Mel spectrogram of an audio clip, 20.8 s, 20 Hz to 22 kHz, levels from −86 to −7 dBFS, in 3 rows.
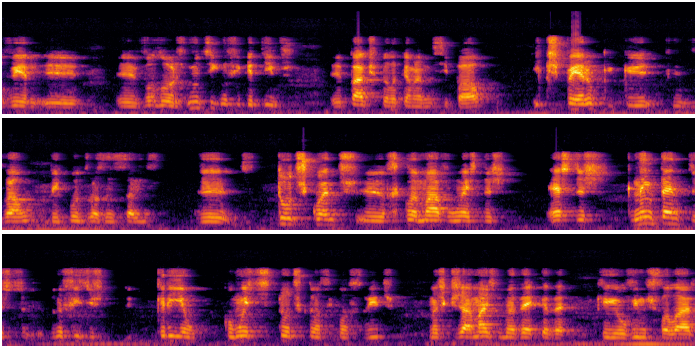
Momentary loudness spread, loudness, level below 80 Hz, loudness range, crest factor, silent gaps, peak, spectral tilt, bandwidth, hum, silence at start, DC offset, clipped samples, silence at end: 16 LU; -19 LUFS; -52 dBFS; 5 LU; 22 dB; none; 0 dBFS; 0 dB/octave; 13 kHz; none; 0 s; under 0.1%; under 0.1%; 0 s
